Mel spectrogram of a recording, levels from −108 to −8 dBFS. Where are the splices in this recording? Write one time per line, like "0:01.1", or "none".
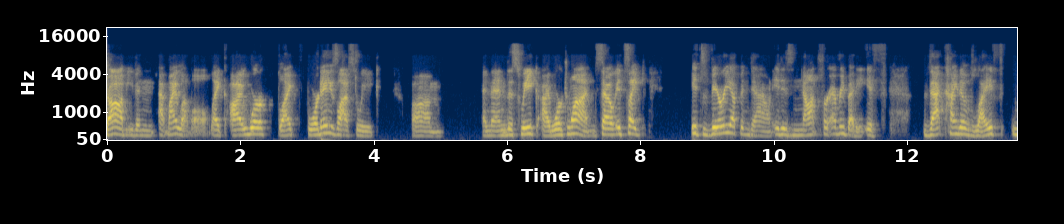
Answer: none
